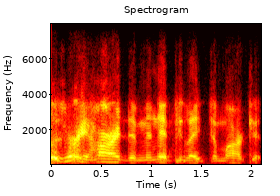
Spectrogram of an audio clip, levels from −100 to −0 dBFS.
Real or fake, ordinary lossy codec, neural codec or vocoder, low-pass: real; Opus, 24 kbps; none; 7.2 kHz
